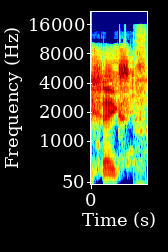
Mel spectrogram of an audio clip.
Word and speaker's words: Chaix: Yeah, it's Louis Shakes. – Chakes. So the X is a hard X.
